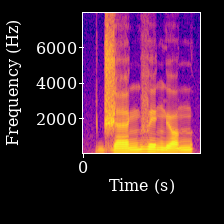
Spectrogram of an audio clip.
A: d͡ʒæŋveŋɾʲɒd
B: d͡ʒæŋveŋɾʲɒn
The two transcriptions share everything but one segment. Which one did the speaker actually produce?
B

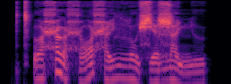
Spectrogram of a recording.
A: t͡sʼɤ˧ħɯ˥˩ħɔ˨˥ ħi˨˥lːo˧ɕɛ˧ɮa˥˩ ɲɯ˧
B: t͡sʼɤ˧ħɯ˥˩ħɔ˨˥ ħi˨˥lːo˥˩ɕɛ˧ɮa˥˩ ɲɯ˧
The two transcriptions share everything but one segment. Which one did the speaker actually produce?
B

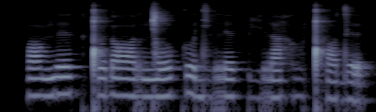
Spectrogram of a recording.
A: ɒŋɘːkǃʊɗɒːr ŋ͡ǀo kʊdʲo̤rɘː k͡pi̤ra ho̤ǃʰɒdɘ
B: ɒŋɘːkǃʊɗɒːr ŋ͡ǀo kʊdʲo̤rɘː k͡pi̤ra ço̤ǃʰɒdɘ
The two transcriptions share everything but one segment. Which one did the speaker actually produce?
A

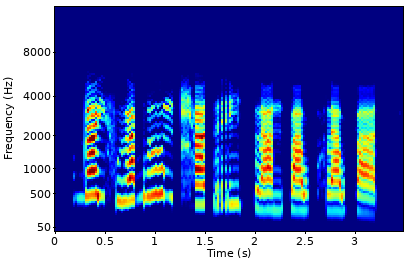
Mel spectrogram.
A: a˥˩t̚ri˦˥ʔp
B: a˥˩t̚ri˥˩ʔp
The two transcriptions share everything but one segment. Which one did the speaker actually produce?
B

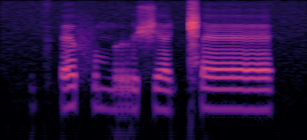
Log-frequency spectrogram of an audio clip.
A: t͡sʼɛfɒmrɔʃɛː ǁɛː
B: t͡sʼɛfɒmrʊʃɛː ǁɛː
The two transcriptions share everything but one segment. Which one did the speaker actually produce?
B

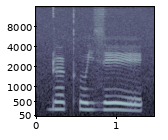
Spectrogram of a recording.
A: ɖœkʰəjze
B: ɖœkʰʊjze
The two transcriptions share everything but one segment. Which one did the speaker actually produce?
B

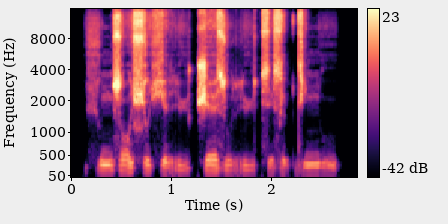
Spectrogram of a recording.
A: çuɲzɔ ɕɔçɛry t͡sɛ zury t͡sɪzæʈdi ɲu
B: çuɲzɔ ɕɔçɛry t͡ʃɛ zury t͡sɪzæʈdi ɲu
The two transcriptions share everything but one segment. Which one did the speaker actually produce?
B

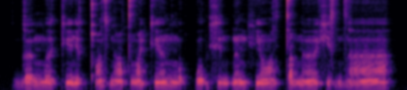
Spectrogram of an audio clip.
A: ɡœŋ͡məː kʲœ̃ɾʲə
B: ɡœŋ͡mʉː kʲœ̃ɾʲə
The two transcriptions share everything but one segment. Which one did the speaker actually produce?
A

